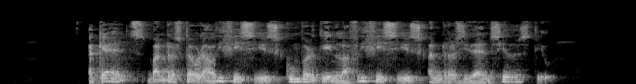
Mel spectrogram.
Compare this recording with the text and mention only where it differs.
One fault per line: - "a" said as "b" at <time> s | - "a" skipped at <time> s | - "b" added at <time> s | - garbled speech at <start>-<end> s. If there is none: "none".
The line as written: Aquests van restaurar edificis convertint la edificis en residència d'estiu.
none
